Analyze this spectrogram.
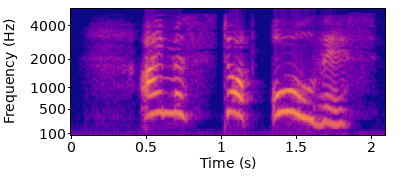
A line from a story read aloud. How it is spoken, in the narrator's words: she cried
